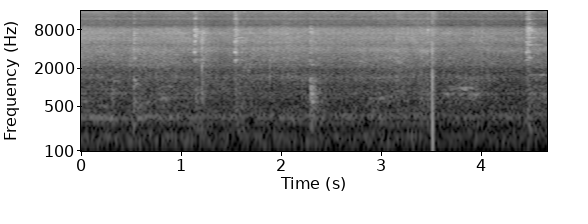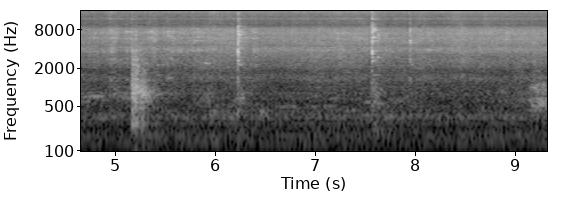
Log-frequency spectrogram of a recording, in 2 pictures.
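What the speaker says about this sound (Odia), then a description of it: "ପିଆଜକୁ ବର୍ତ୍ତମାନ ଫ୍ରାଏ କରିବା।" Onions frying in a pan, a steady close sizzle with a spoon stirring and tapping against the pan at scattered moments, no voices.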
